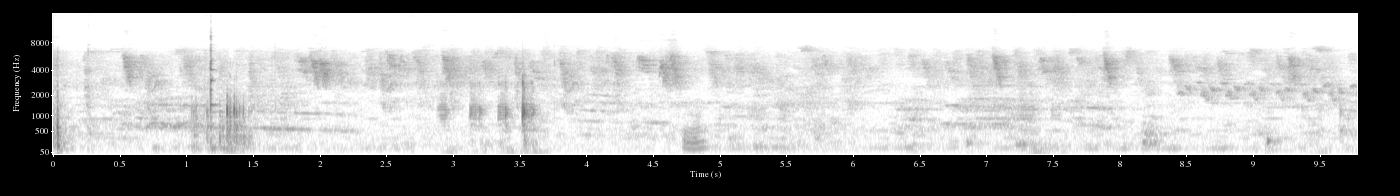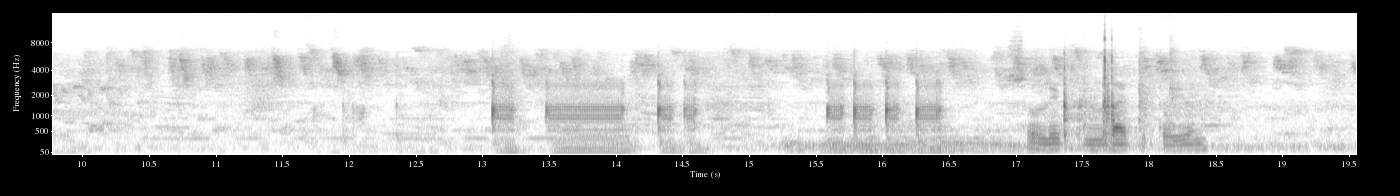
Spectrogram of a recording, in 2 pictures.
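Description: Small birds chirping and tweeting over and over, with a short run of fast repeated notes about halfway through.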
